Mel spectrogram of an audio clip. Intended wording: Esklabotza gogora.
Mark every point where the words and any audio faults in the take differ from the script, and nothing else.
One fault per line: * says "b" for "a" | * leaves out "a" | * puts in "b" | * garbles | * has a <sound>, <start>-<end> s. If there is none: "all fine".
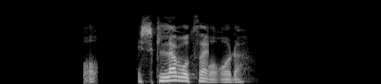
* has a laugh, 0.8-1.0 s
